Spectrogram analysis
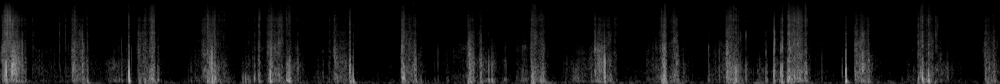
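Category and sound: nature, footsteps walking through snow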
